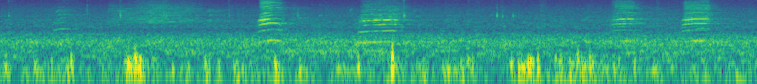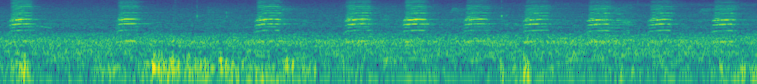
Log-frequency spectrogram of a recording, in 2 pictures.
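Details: A young pied currawong hanging around a house gives short, harsh, nasal squawks, about one a second, often in quick pairs, over a steady low rumble of background noise.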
